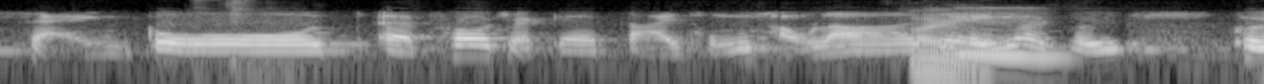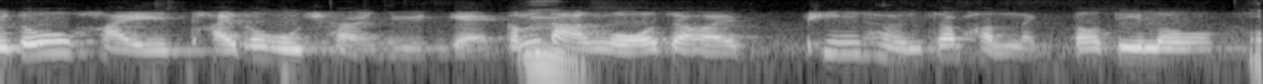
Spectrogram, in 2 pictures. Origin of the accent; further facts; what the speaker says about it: Hong Kong; 如果我哋講緊亞洲市場，我哋香港人係偏保守嘅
